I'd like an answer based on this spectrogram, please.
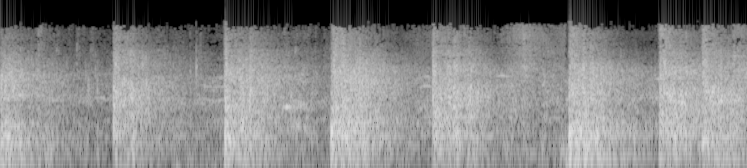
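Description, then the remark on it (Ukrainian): Sharp gunshots crack out every second or so, seven in all, each echoing briefly over a constant dense roar of a large protesting crowd with indistinct shouting voices, during anti-government demonstrations in Syria on a Ramadan Friday. “По всій Сирії чути цього дня стрілянину і гул невдоволення та опору масовим арештам.”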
